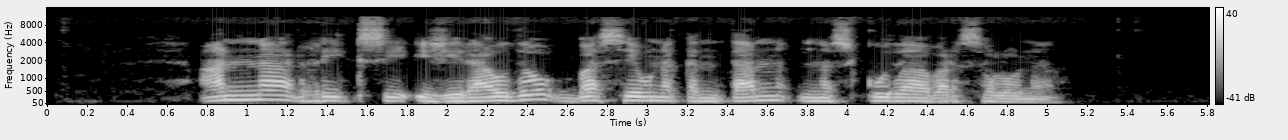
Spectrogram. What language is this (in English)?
Catalan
